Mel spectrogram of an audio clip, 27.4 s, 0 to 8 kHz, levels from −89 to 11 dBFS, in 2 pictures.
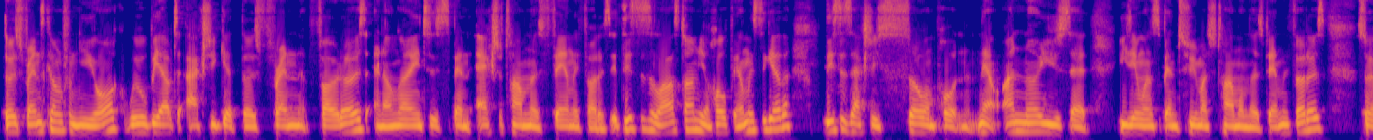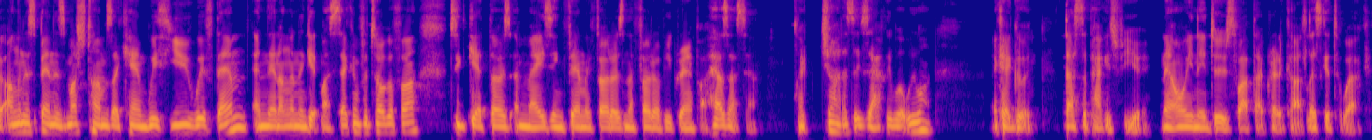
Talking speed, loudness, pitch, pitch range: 280 wpm, -20 LUFS, 115 Hz, 105-145 Hz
